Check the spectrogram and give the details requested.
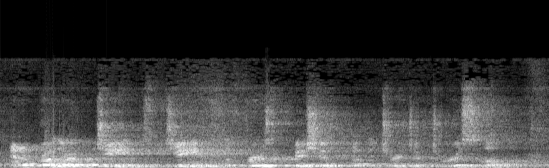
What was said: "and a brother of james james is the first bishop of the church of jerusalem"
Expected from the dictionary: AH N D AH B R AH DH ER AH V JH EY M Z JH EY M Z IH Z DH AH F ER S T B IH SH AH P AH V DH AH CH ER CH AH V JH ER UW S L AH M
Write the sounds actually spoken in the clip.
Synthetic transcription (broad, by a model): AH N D AH B R AH DH ER AH V JH EY M Z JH EY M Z Z DH AH F ER S T B IH SH AH P AH V DH AH CH ER CH AH V JH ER UW S L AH M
